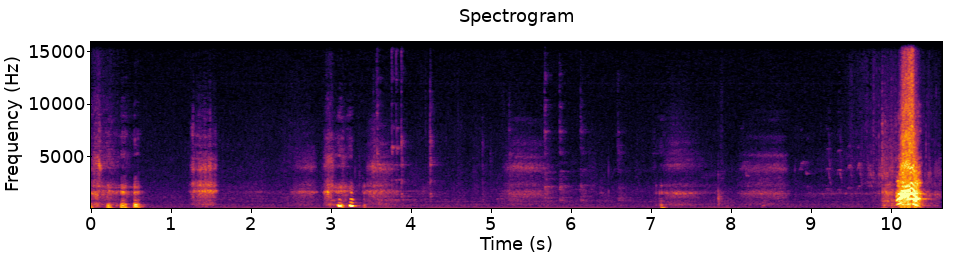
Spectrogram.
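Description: A caged pet bird calling in short bursts every second or two, with one much louder call about ten seconds in.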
